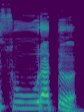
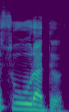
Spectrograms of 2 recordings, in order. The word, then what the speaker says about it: सूरत: के पढ़ा जाता है इसी तरीके से पढ़ेंगे सूरत सूरत नहीं पढ़ना सूरत पढ़ दोगे तो छोटू की मात्रा का उच्चारण हो जाएगा कैसे पढ़ेंगे सूरत खीच के पढ़ेंगे स बा में बड़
